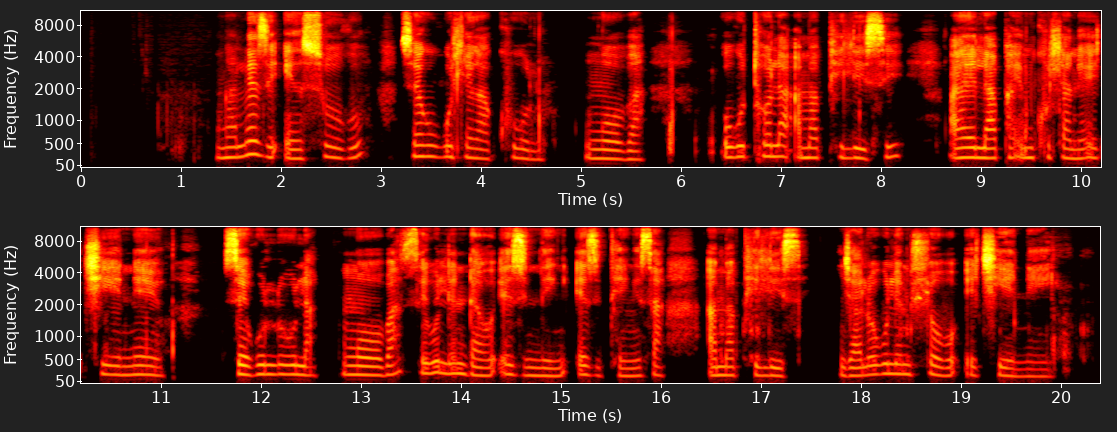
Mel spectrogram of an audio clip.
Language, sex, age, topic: North Ndebele, female, 18-24, health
